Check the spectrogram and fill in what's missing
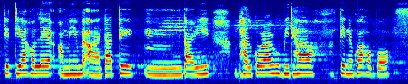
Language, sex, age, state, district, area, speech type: Assamese, female, 18-30, Assam, Kamrup Metropolitan, urban, spontaneous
